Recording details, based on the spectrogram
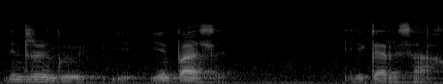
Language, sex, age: South Ndebele, male, 20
